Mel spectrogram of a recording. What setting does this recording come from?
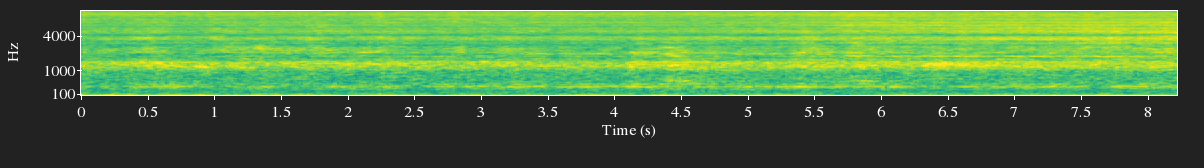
residential area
